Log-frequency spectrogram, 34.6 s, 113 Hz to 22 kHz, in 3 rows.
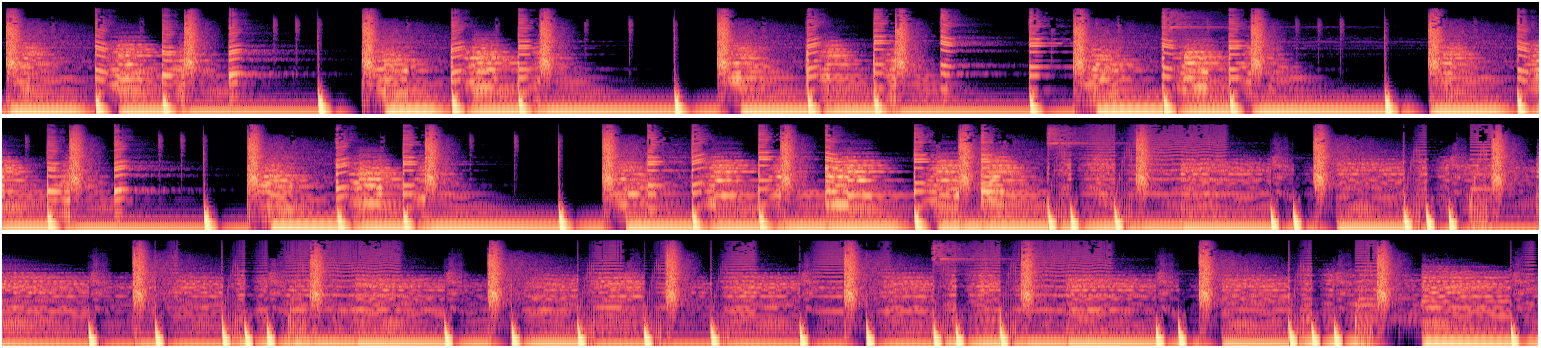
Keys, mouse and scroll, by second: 3.7 click, 6.0 ctrl+a, 6.8 click, 9.5 alt+scroll down 1, 10.0-11.5 scroll down 1, 11.5 click, 12.4 ctrl+j, 13.2-14.5 scroll down 1, 15.2 click, 21.1 scroll up 1, 22.3 click, 24.3 click, 27.3 click.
